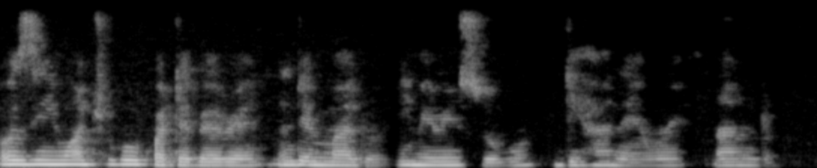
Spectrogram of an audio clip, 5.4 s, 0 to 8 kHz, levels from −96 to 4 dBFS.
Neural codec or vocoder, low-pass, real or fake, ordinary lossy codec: none; 7.2 kHz; real; none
